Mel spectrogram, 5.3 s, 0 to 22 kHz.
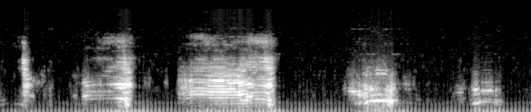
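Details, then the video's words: Red deer stag of the Carpathians in rut, Bucovina, 29 September 2022, gives hoarse grunting roars: short barks building to a long, rich, drawn-out bellow near the middle, followed by two shorter gruff calls over a faint low hum. "Boncănit / Carpathian stag Breeding season"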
